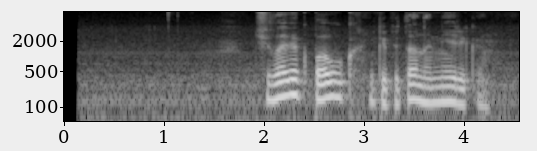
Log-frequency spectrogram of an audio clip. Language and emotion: Russian, neutral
